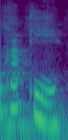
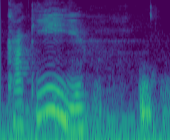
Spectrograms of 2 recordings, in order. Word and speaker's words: kaki: And I know that in Italian it's cocky. So I said, "Oh, cocky." And they looked at me like, "What?" They said, "Oh, kaki."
